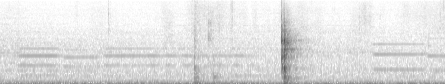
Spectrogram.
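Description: Soft background music with light taps from tarot cards being handled, and one sharp card snap nearly three seconds in.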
